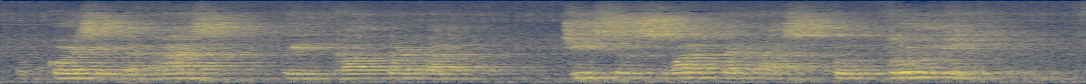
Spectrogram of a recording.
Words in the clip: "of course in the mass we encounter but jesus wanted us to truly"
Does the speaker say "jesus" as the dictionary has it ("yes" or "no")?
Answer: no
